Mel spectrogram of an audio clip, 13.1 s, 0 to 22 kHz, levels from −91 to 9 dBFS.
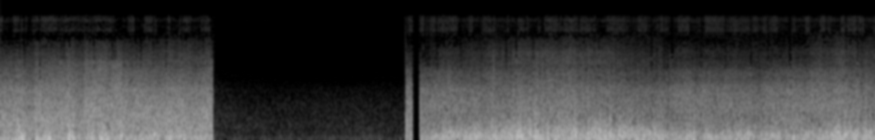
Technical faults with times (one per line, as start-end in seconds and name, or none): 3.19-6.09 audio dropout to a faint residue
6.19-6.30 digital broadcast dropout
